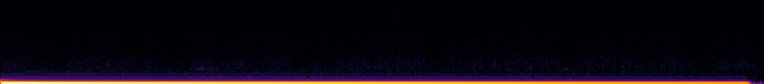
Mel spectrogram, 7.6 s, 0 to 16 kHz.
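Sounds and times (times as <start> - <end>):
synth bass: 0.0 - 7.5.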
